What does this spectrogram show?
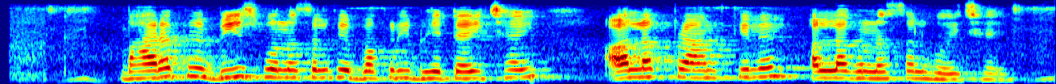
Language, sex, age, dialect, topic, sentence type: Magahi, female, 56-60, Western, agriculture, statement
